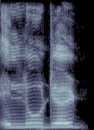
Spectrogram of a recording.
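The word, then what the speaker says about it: elude: है अ लूड और ई से जो स्टार्ट होता है वो इ लूड ई लूड स्टार्टिंग वोवेल और स्ट्रेस में फर्क है जो सुनते ही क्लियर लगता है।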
